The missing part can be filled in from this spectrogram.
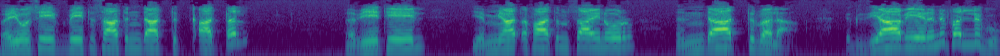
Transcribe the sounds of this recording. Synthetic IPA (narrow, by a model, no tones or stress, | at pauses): bəjo̞se̞fbe̞t̪ʰsat̪ɨnd̪at̪ːɨkʼːat̪ʼːəl | bəβe̞t̪el | jɛmːiat̪ʼəfat̪ʰɨmsajno̞ɾ | ʔɨnd̪at̪ːɨβəla̰ | ʔɨɡzijaβhe̞ɾɨnɨfəlːɨɡṵ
